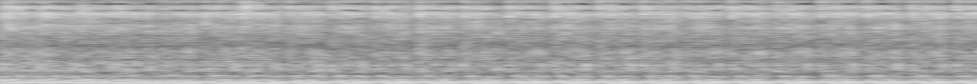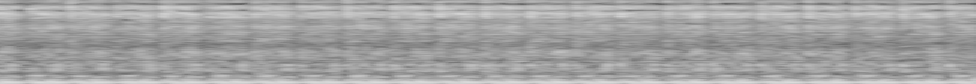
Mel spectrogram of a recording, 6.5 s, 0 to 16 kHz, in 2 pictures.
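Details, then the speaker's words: Old Mustang project car, recently revived after 42 years, idling after a cold start: a steady, deep old-V8 rumble with an even beat of about three pulses a second and no knocks or misses, sounding good for how cheap it was. "so that sounds pretty good sounds good for how cheap that was"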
